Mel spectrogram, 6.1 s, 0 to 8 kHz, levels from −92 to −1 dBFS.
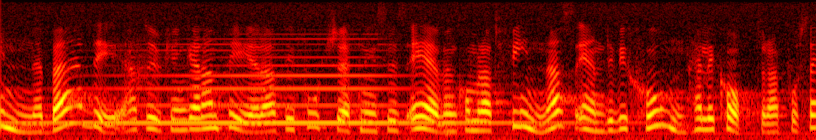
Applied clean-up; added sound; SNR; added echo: none; Wind instrument, woodwind instrument; 10 dB; none.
